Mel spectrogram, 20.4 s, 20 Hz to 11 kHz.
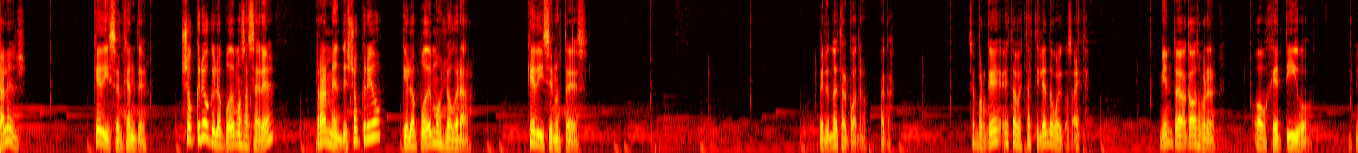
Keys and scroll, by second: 0.0-0.9 typing, 2.7-13.8 typing, 3.7 Return, 4.2 Escape, 6.0 Return, 6.2 Escape, 9.2 ctrl+s, 14.2 Return, 14.8 Escape, 15.7 ctrl+s, 15.9-20.3 typing.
